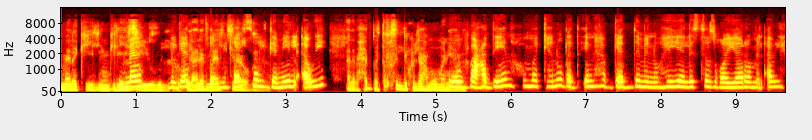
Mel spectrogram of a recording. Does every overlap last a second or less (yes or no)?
no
